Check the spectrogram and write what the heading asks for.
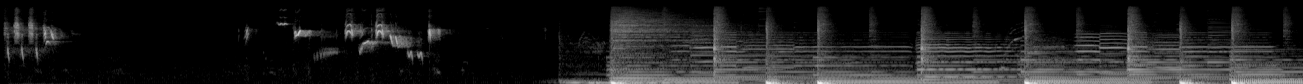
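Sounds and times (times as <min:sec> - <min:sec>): bird chirping: 0:00.0 - 0:00.9, 0:02.3 - 0:11.3
bird whistles: 0:02.4 - 0:04.4.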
